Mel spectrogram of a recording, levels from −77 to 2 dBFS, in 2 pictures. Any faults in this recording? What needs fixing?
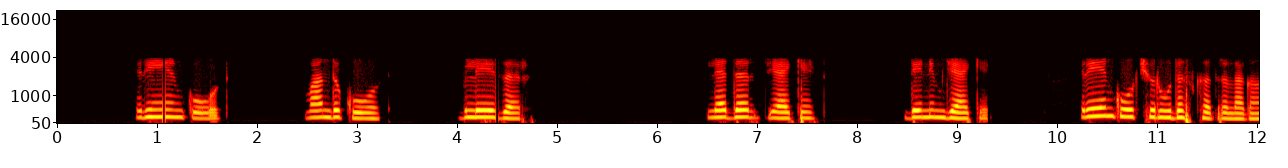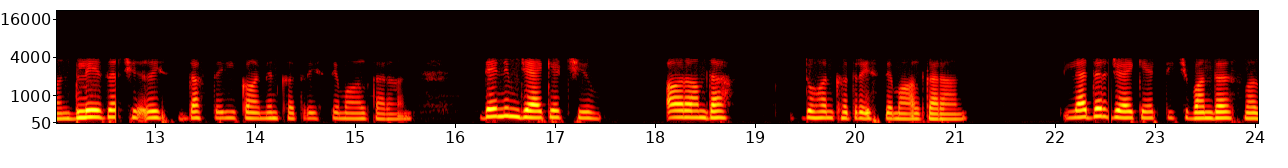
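Packet loss filled with silence cuts hard-edged holes into the speech at 1.05, 4.38, 12.6, 16.05 (60 ms), 19.02 and 22.53 s, each 30 ms except as noted, which fits 30 ms packets, plus a burst near 9.3 s losing 210 ms over 300 ms. The narrowband G.711 telephone band is audible throughout. Enable packet loss concealment and a jitter buffer at the receiver so lost packets are interpolated rather than replaced with silence.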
